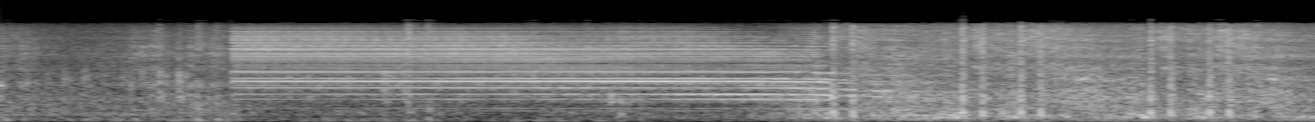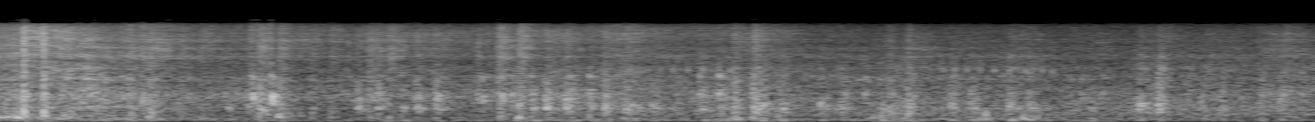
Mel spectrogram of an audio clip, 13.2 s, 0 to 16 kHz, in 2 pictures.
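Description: JR East E131 series electric train sounding one horn blast of about three seconds, a chord of several tones that sags in pitch as it cuts off; it is the warning for an unguarded level crossing at a whistle post. The train then passes close by, its wheels clacking over rail joints, and the noise dies away.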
